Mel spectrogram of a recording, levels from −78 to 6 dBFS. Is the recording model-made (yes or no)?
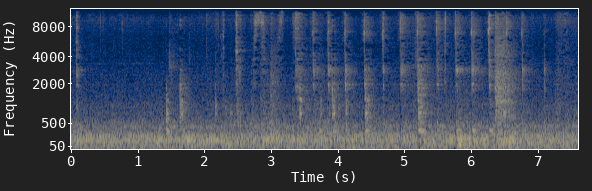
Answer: yes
